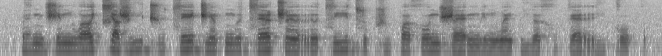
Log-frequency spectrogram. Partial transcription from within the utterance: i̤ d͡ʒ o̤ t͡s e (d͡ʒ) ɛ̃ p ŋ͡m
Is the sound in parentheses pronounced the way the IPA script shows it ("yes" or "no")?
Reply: yes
